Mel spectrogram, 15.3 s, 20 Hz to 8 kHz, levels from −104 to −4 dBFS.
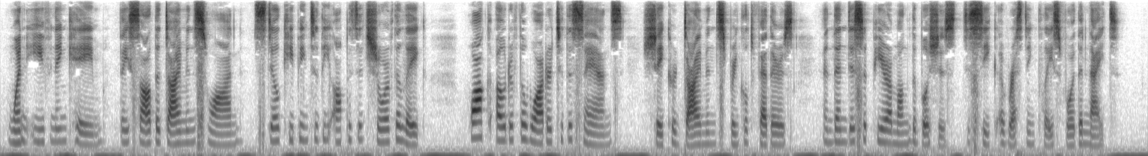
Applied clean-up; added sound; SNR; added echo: none; none; none; none.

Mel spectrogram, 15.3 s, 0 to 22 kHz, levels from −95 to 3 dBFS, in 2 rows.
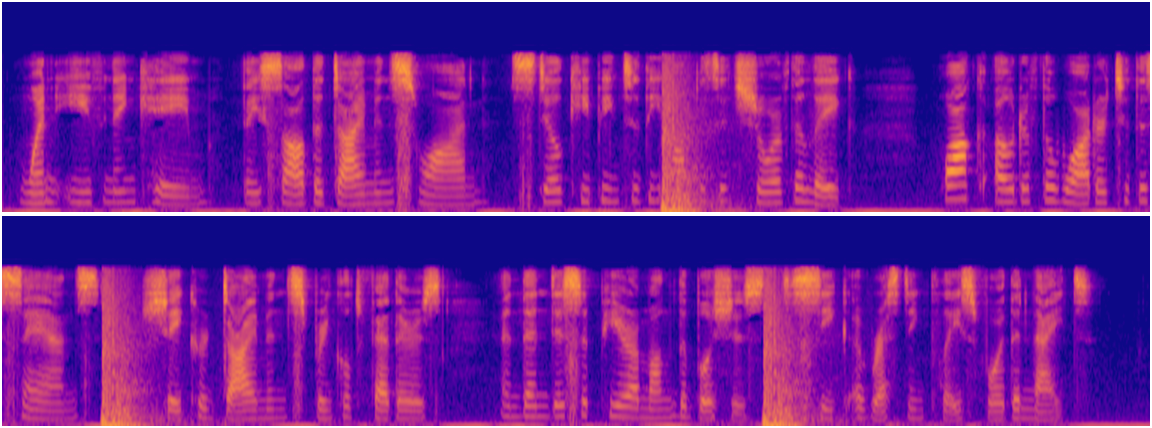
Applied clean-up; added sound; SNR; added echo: none; Gunshot, gunfire; 10 dB; none.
